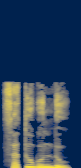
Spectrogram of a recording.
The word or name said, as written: ಸತುಗುಂದು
